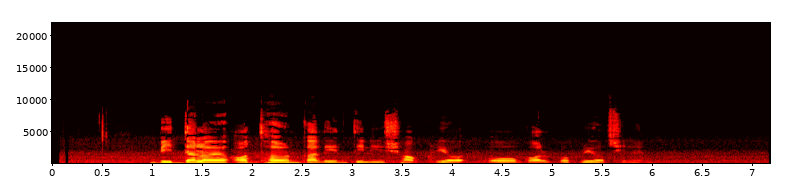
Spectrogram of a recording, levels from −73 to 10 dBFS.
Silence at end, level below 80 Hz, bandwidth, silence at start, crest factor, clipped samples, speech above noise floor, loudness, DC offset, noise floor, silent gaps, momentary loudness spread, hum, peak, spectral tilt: 1.3 s; -64 dBFS; 8.8 kHz; 0.4 s; 20 dB; under 0.1%; 28 dB; -20 LUFS; under 0.1%; -48 dBFS; none; 19 LU; none; 0 dBFS; -5.5 dB/octave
